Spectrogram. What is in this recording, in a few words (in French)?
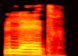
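"lettre", French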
